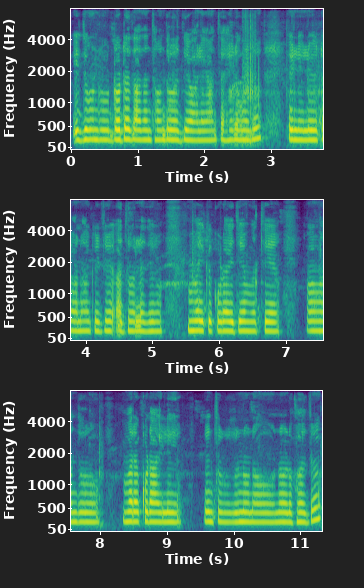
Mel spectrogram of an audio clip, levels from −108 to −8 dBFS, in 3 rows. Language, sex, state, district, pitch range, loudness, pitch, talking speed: Kannada, female, Karnataka, Bijapur, 200-210 Hz, -18 LUFS, 205 Hz, 110 wpm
